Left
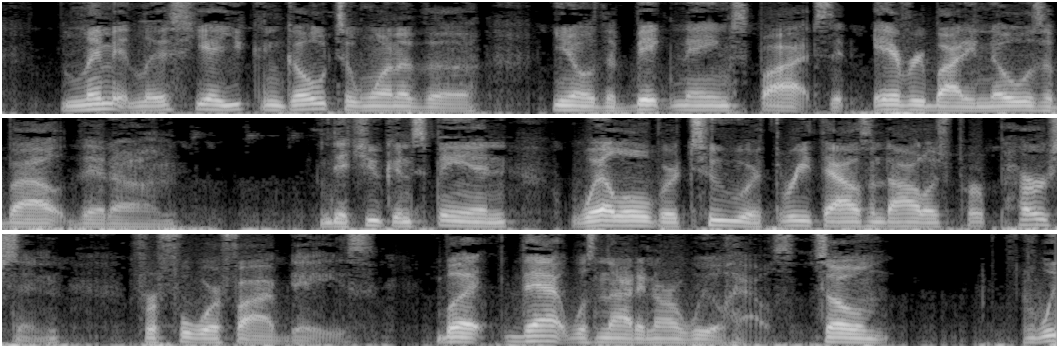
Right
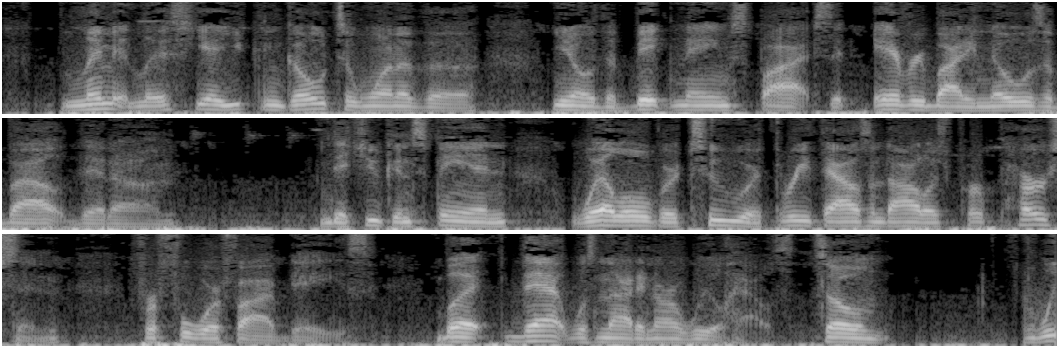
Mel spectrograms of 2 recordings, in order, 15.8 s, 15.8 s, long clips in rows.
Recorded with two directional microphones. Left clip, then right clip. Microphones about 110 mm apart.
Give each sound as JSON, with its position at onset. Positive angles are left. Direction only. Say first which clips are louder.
{"t": 0.3, "sound": "speech", "louder": "left 4 dB", "side_deg": 30}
